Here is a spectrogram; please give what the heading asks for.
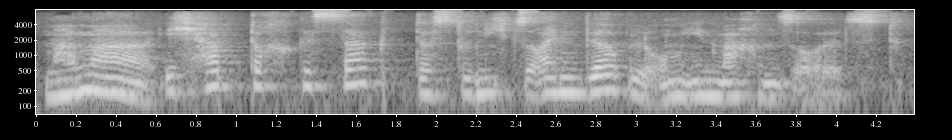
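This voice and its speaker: A woman's voice: fairly low pitch, animated, moderate pace, darkish tone, lo-fi sound, slight background noise, lightly acted. A woman voicing a weary, stressed young teacher.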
